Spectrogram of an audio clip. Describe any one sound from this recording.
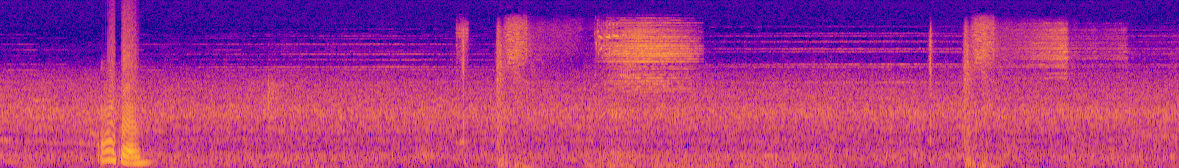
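A video game plays short electronic sound effects.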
